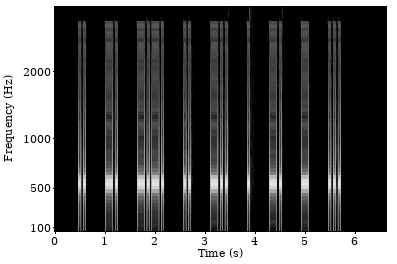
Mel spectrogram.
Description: Morse code, heard as a keyed tone, about 25 wpm, spaced as for 15 wpm, 550 Hz. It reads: INCIDENTS
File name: podcast / News headlines-1x-25x15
